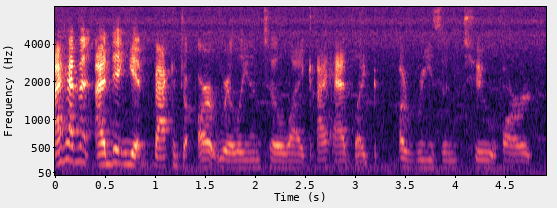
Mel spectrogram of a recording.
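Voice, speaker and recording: A woman speaks at a very deep, low pitch and a moderate pace, with ordinary pitch variation and big swings in loudness. Noticeable background noise sits behind her. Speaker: vtuber artist. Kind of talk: casual chat.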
